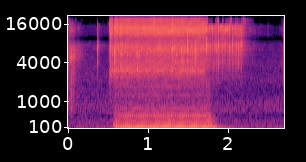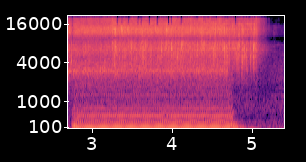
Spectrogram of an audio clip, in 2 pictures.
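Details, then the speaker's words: Newly installed battery-powered SEAFLO water pump after priming. Deep, even drone runs about a second, stops, then restarts for two seconds: the pressure switch is cycling cleanly and the pump is healthy. "And that was the pump getting air out, getting full flow on water pressure, and now you can hear the pressure switch is working."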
